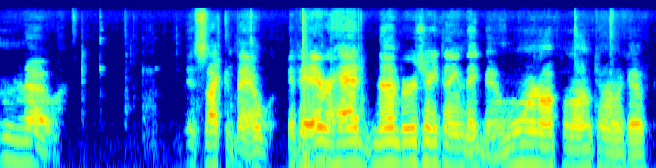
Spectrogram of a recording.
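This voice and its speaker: Here the radio-restoring vlogger, who has a Southern US accent, speaks at medium pitch and a moderate pace. His repair talk stays casual and practical, folksy and halting, as he reasons aloud along the way.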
